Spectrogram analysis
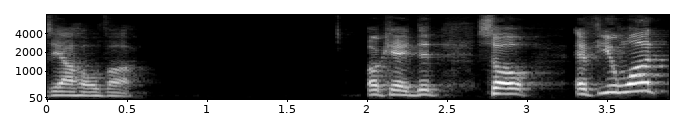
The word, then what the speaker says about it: Jehovah: I'm going to either block Marshall or bounce Marshall, which is the same thing, because I just explained that the pronunciation is Yahovah.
